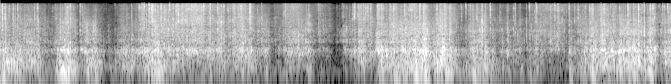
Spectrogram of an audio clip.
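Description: A tan kraft paper bread bag is held close and crinkled and rubbed by hands. Dense, bright crinkling and rustling run continuously, swelling and easing slightly in loudness, with almost no low end.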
